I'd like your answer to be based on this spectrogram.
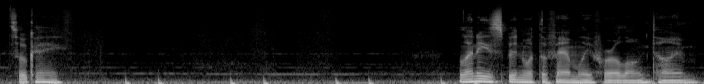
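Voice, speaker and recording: Man acting as a low-voiced, lovestruck mafia boss. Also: fairly even intonation, natural voice. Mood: concerned, soothing. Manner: soft, emotive, halting delivery with stammers. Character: possessive, lovestruck young male mafia boss, tender and anguished. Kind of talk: intimate roleplay ASMR acting.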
